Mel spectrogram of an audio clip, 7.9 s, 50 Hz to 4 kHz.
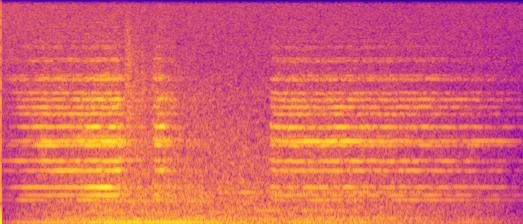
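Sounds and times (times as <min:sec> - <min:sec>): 
train at night: 0:00.0 - 0:07.8.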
